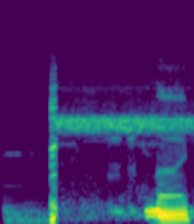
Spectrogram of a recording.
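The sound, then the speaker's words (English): A deep, throaty frog croak from a Budweiser beer commercial sounds once near the end, after a sharp click and over a steady high-pitched whine of nighttime ambience. “That's the Budweiser frogs.”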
